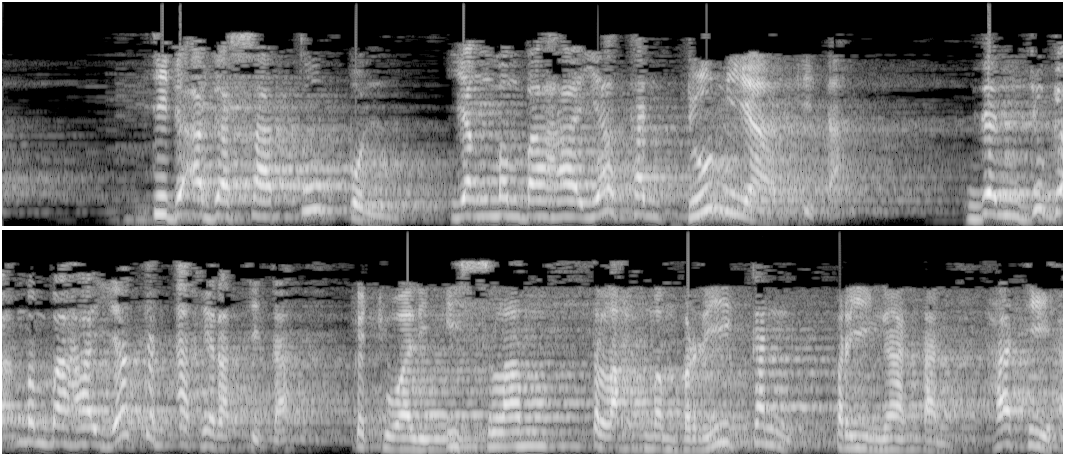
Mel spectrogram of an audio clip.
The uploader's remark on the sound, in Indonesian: KAJIAN ISLAM ILMIYAH SUMBAWA BARAT NTB. Masjid NURUL ISLAM (Masjid Kecamatan Maluk, KSB - NTB).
